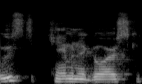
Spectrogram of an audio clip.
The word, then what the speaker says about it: Ust-Kamenogorsk: Yeah, so it was called Ust-Kamenogorsk Torpedo.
